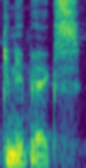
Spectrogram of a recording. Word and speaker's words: Knipex: pouches and such and yes it is pronounced kipic Google it or something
